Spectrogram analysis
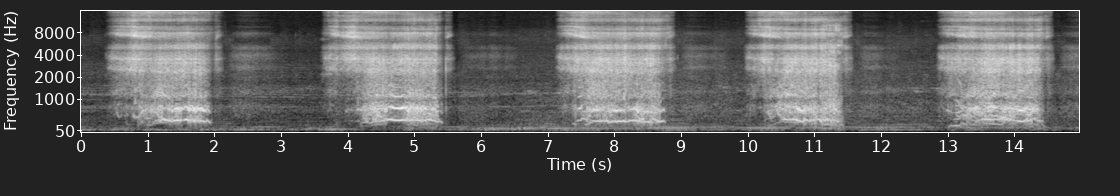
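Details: Snoring: a loud, rough snore on each breath in, about five breaths in fifteen seconds (roughly 20 a minute), with quieter breathing out between.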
